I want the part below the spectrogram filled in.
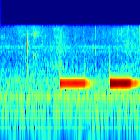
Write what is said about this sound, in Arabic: للأسف انقطع اتصال أخينا زكريا من الجزائر فحاول مرة أخرى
